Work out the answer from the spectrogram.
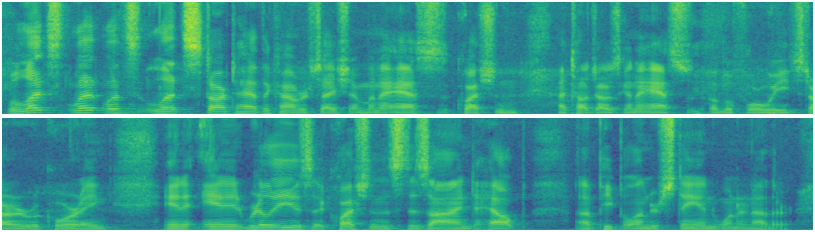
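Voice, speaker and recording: An American man moderates a panel discussion in a very deep voice. He keeps things conversational, affirms the guests often, and asks them open questions. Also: brisk. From United States. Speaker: host, moderator.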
